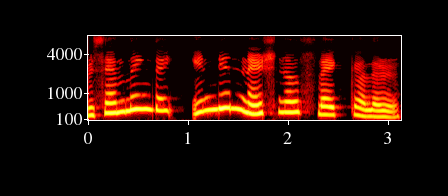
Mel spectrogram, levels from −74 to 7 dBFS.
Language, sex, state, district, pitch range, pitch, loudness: English, female, Arunachal Pradesh, Lower Dibang Valley, 275-425 Hz, 360 Hz, -12 LUFS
